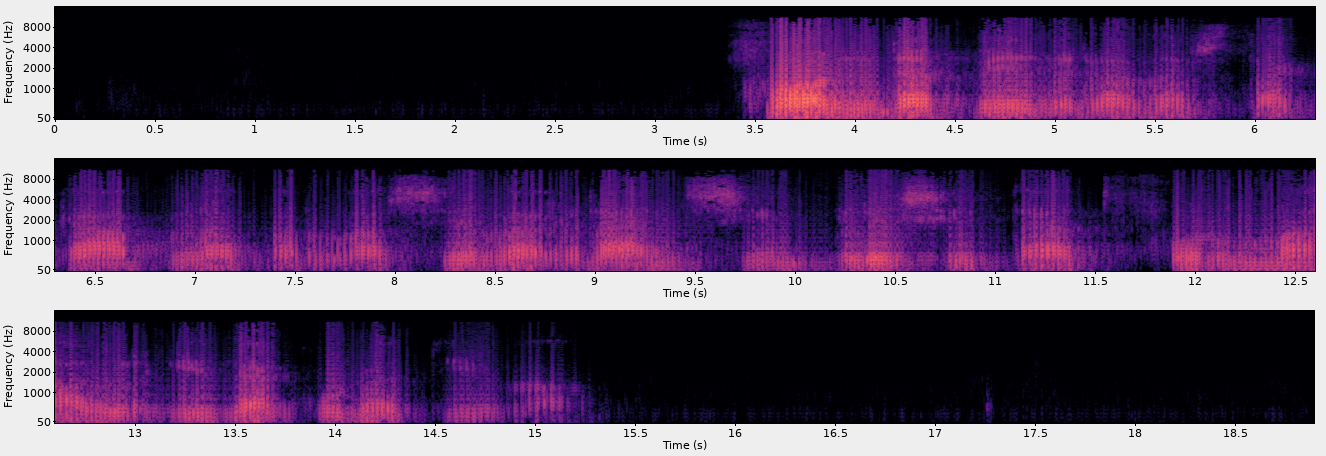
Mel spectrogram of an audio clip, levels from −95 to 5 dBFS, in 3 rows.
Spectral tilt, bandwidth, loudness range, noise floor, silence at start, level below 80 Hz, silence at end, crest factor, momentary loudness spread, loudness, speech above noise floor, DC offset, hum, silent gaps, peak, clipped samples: -5 dB/octave; 11.5 kHz; 11 LU; -84 dBFS; 3.45 s; -54 dBFS; 3.75 s; 30 dB; 14 LU; -34 LUFS; 50 dB; under 0.1%; none; none; -6 dBFS; under 0.1%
